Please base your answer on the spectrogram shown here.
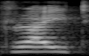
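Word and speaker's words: write: हम यही करते हैं राइट की स्पेलिंग तो डब्ल्यू आर आई टी ई है लेकिन हम इसको पढ़ते राइट है जैसे कि आर आई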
